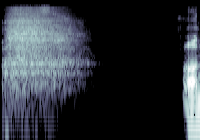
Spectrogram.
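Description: A person's sigh: a breathy exhale into the microphone that fades out within about a second.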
